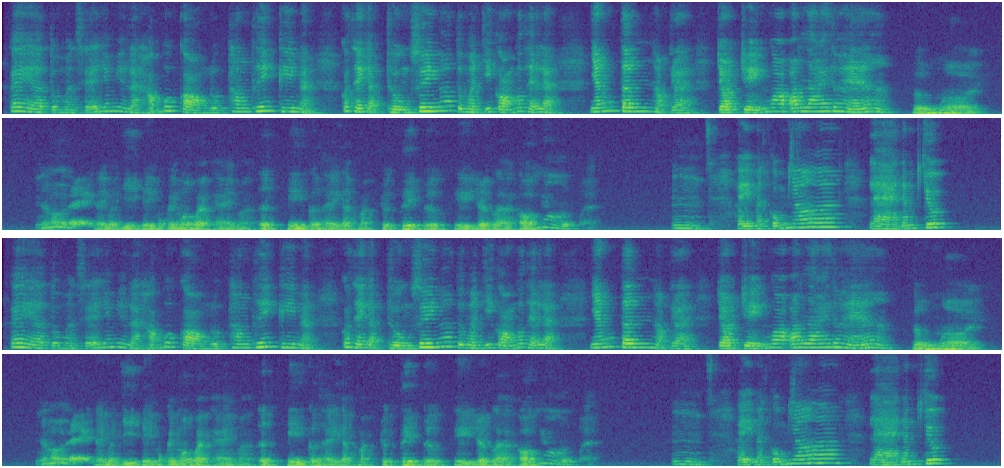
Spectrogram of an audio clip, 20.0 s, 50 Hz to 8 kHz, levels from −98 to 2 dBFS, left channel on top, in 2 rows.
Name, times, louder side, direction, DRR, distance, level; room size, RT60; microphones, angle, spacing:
voice 1, 0.0-8.9 10.3-10.7 15.2-15.7 16.7-19.3, left 1 dB, 35° left, 0 dB, 7.0 m, -24 dB
voice 2, 9.1-9.8 10.4-15.3 15.6-15.9, equal, 40° right, -3 dB, 5.5 m, -22 dB
14.0 x 10.5 x 2.3 m, 0.27 s
head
